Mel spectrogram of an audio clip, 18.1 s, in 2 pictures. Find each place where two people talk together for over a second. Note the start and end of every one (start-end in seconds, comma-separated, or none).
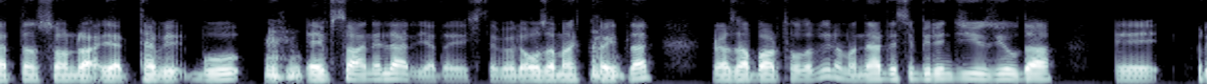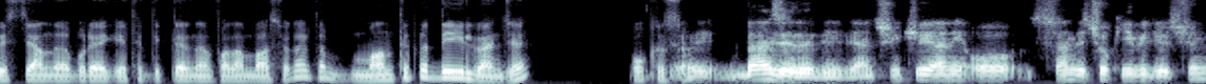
none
